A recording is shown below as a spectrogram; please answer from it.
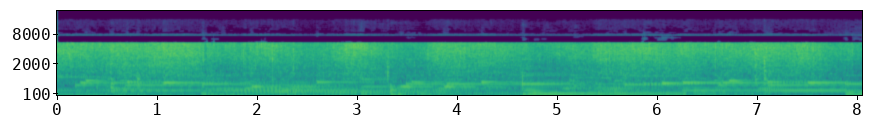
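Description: Fried potato strips in chili sauce sizzling as they are tossed and stir-fried in a wok, a dense, even hiss throughout. Slow background music plays over it.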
